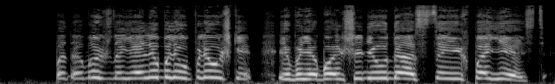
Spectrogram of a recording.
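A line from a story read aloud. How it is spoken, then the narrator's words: Loud sobbing reply. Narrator (Russian): ответил Стив, рыдая все громче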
